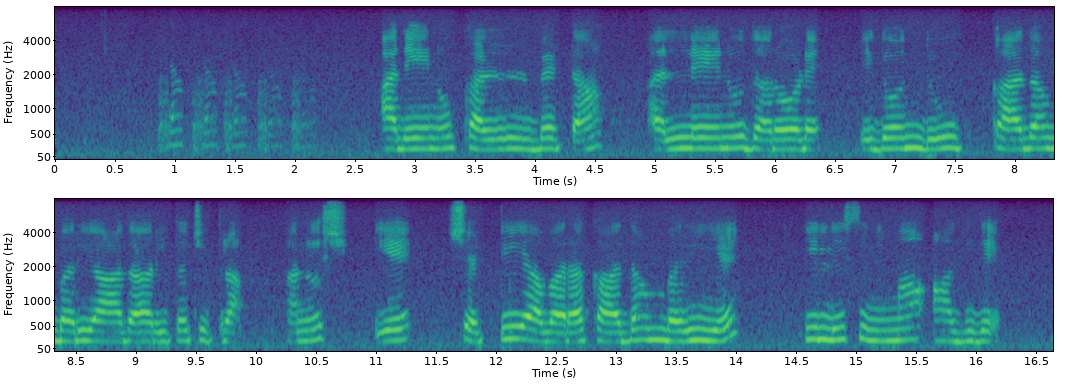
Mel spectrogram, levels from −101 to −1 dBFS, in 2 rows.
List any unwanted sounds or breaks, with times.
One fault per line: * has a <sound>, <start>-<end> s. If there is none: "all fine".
* has a laugh, 0.8-2.2 s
